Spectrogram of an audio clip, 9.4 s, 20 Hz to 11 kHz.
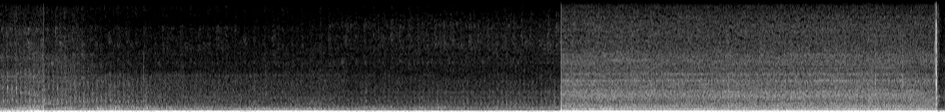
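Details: BMW E36 Compact M43 idling cold while warming up, after a new idle control valve was fitted with a rubber gasket in place of the paper one. Deep, uneven, lumpy rumble that nearly dies: a rough idle.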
